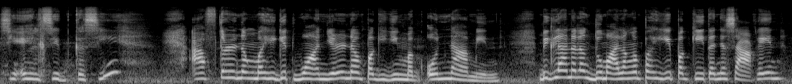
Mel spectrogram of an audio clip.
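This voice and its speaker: A woman's voice: high-pitched, normal speed, a bit bright, a little hiss or hum. A woman playing an earnest, hurt young girlfriend in a Filipino radio drama. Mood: worried. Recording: music bed under the voice.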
